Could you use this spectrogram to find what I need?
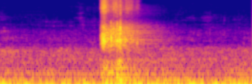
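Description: A short menu sound swishes as a page turns.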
